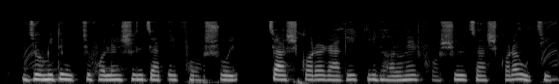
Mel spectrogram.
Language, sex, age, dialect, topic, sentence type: Bengali, female, 25-30, Northern/Varendri, agriculture, question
